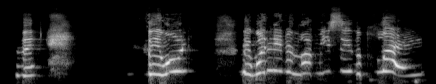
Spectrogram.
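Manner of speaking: very high, sobbing through tears. Found crying in the basement, Ella answers Mister Snell, tearful and sobbing. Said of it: "why are you crying?".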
